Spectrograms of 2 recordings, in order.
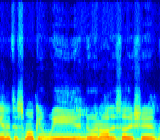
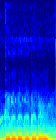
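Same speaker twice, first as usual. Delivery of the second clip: skate sound; 6 semitones higher, 4 dB quieter, faster than usual. Retold or imitated. Imitating skating over window ledge.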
